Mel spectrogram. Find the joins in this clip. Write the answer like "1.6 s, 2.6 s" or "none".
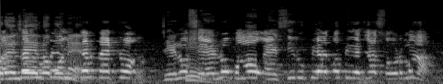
1.5 s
